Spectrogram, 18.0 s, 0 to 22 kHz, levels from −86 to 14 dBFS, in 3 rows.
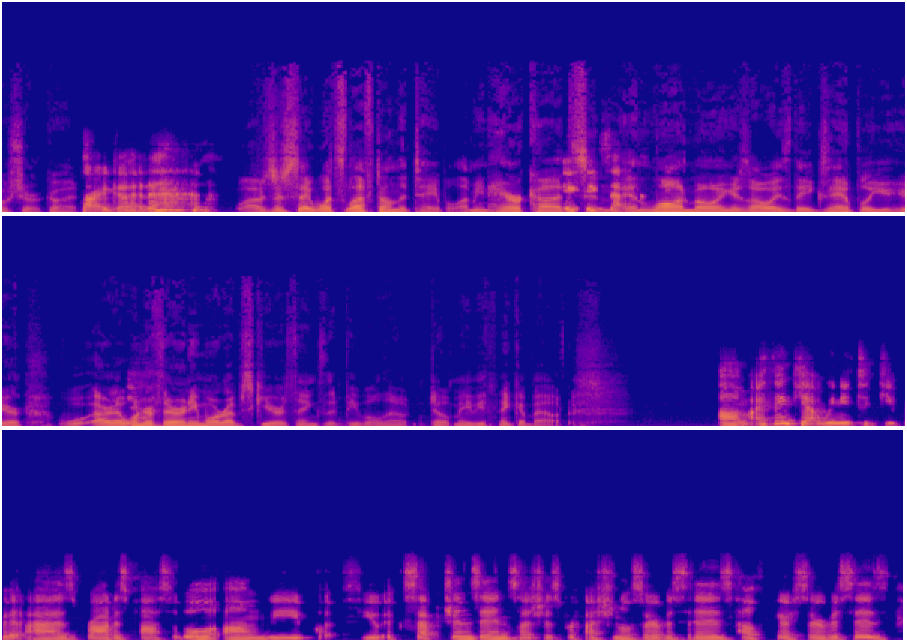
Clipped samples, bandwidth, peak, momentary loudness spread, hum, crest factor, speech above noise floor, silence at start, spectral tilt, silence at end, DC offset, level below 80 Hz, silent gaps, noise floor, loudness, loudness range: under 0.1%; 16 kHz; -8 dBFS; 15 LU; none; 20 dB; 44 dB; 0 s; -5 dB/octave; 0 s; under 0.1%; -66 dBFS; none; -72 dBFS; -28 LUFS; 4 LU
